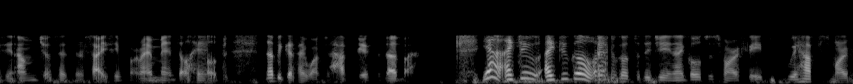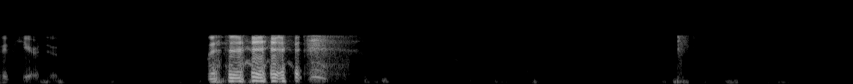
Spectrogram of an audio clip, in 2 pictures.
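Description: At 1.99, 5.95, 8.49 and 12.11 s the speech smears into a short buzzy tone or coloured noise that fades. The first lasts about 80 ms, after "exercising for my mental". The second comes after "do I do go", with 120 ms of gaps over 160 ms. The third, 40 ms, falls just before "here too", and the fourth lasts 60 ms. This is VoIP packet loss concealed by the speech codec: the Speex decoder stretched its last pitch and filter through the missing audio while lowering the gain.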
